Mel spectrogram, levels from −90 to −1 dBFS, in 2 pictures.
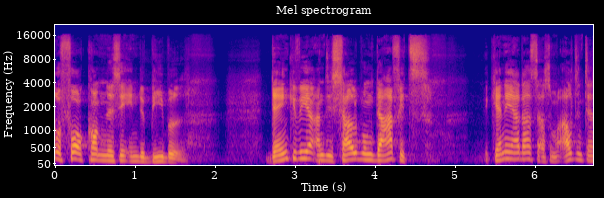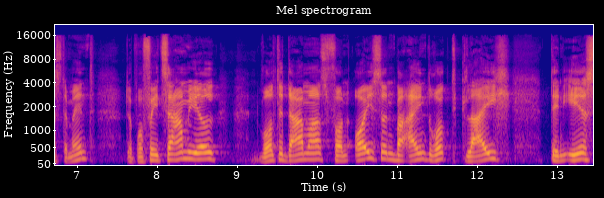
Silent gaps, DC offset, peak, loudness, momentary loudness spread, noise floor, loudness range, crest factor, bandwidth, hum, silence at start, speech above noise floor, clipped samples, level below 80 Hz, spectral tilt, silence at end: none; under 0.1%; -4 dBFS; -24 LUFS; 9 LU; -56 dBFS; 4 LU; 22 dB; 17 kHz; none; 0 s; 31 dB; under 0.1%; -74 dBFS; -3 dB/octave; 0 s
